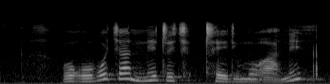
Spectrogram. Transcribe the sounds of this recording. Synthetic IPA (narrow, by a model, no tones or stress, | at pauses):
ɣʊɣʊbʊt͡ʃʼan̩nɪtʰedimʊɣa̰ːnɪ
